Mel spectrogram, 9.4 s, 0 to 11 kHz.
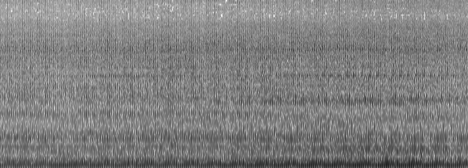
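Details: Hyundai Starex D4CB diesel with a hard-starting complaint, test-run after its four injectors were removed and reinstalled: loud, even diesel clatter at a steady idle, no misses or stumbles; normal diesel idle.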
